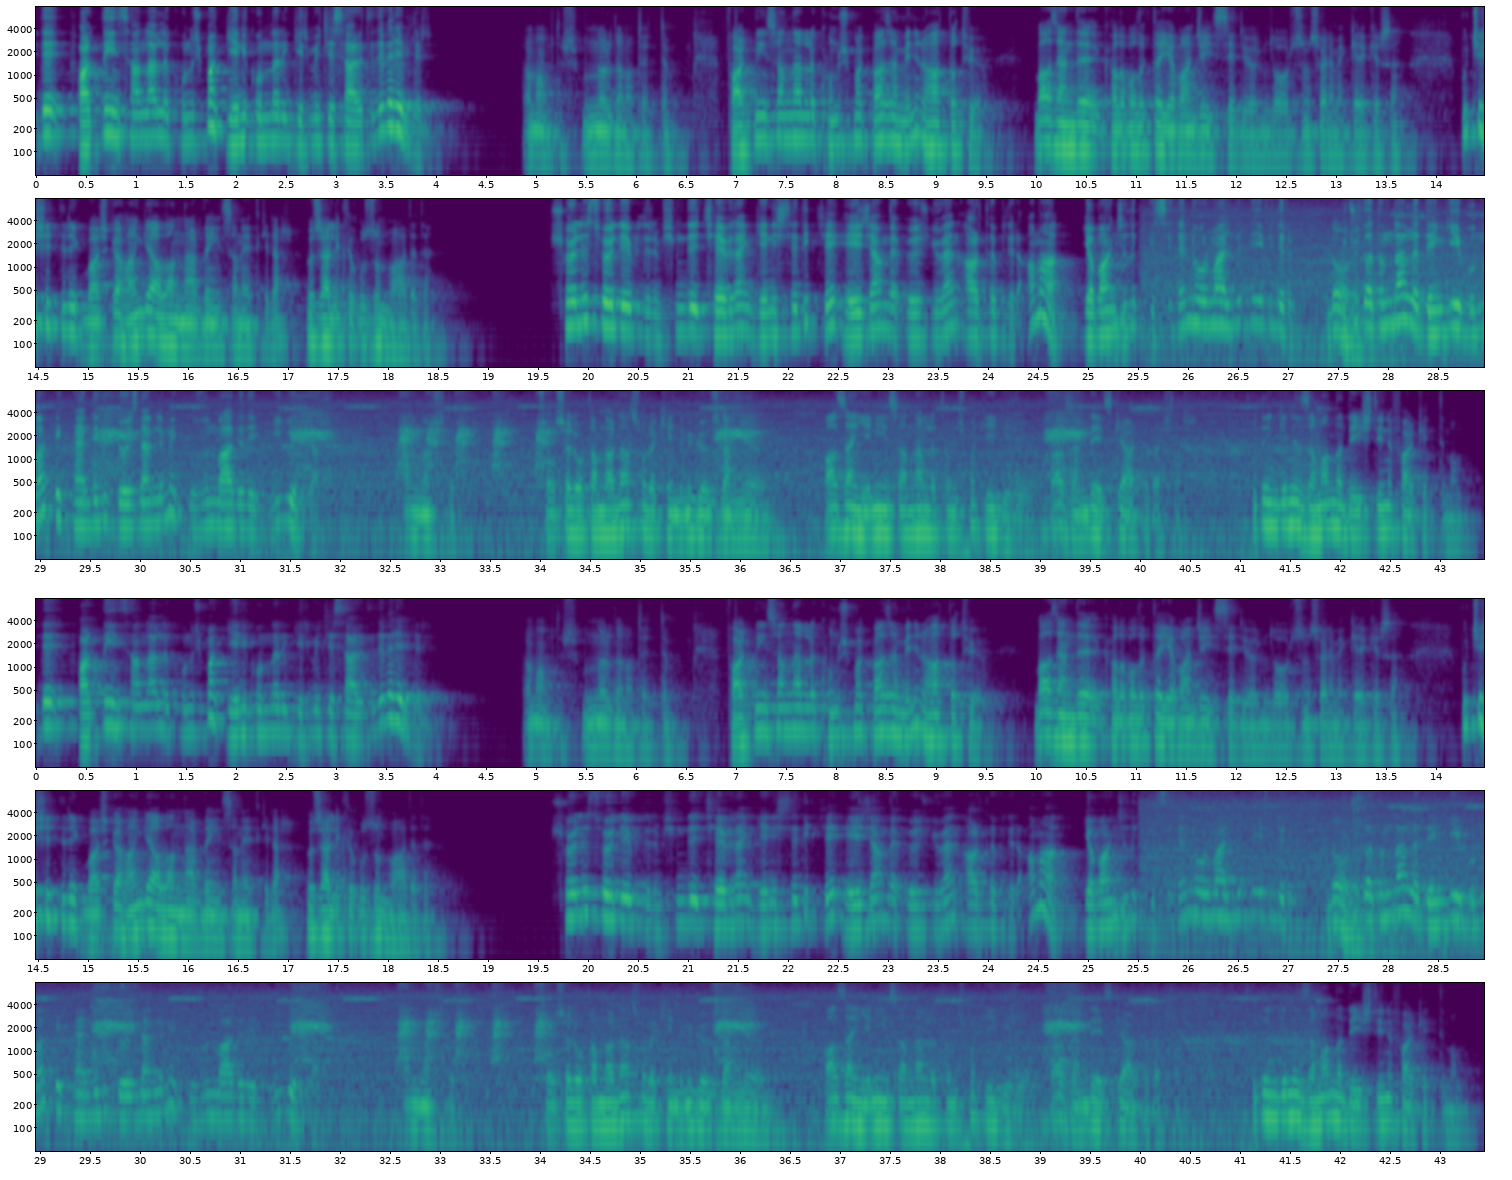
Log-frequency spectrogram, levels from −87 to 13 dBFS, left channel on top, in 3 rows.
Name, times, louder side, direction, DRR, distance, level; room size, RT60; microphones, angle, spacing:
voice 1, 0.0-3.9 19.6-24.7 25.0-27.1 27.6-32.2, left 5 dB, 80° left, 14 dB, 0.4 m, -30 dB
voice 2, 4.9-9.5 10.0-13.9 14.3-18.4 25.2-25.4 27.4-27.8 32.6-33.2 34.0-36.3 36.8-40.6 40.8-43.2, left 2 dB, 20° left, 7 dB, 0.5 m, -32 dB
sound 1, 25.5-41.8, equal, 80° right, 2.6 m, -40 dB
10.5 x 6.2 x 4.7 m, 0.71 s
head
